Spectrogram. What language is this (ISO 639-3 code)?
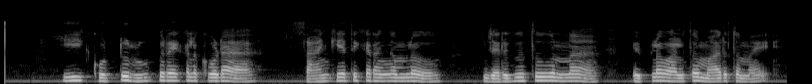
tel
